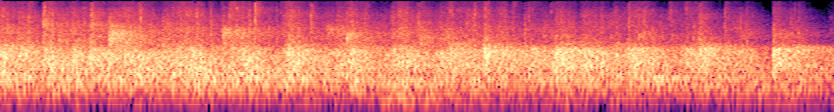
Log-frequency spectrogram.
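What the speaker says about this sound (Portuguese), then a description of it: "Uma salva de palmas pro companheiro aí." Steady applause from an audience at a construction safety training talk right after a closing prayer, a dense, even patter of many hands clapping for about four seconds, close and fairly loud, with no voices over it.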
